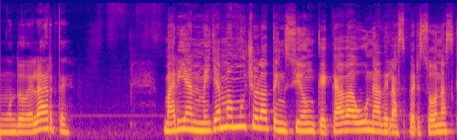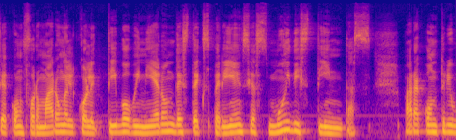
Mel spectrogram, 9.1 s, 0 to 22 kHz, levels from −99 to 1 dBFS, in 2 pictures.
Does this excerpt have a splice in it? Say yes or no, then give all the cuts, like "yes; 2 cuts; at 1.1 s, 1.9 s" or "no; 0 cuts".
no; 0 cuts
